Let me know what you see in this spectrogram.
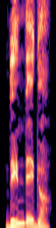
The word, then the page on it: ದಿಂಡೆಗ: diṇḍega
